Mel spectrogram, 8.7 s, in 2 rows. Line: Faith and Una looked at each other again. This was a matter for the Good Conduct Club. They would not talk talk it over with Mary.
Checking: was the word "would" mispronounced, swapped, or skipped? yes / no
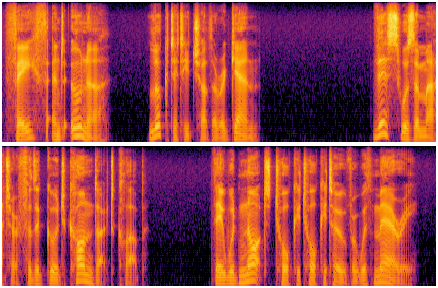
no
